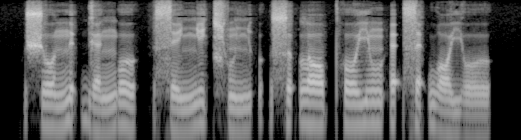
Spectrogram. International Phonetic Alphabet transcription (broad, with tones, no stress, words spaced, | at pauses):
ʃo˨nɪ˦ʔ ɡɛ˨ŋo˦˨ʊ̯ | se˨ɲe˦˨t͡ɕʰũ˨ɲʊ˦ʔ | sʊ˦ʔlɔ˦pʰo˦ jũ˦ʔɛ˦ʔ sɛ˦ʔwɔ˨ jo˨ʊ̯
